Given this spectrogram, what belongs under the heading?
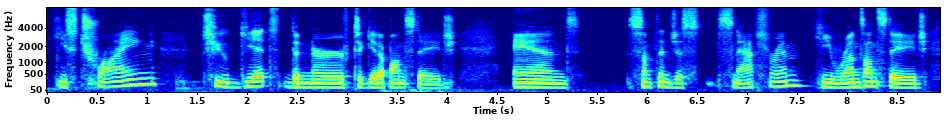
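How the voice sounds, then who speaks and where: A man hosting a podcast, retelling scenes in an animated way and laughing often. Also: lowish voice, slow. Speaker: podcast host. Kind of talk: casual recap chat.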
